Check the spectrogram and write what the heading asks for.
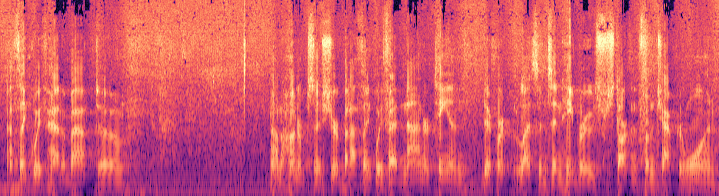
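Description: A man's voice: on the low side, steady tone, gravelly, a bit bright, slight background noise, low-quality recording. A man with a Southern US accent preaching an informal sermon as a pastor, in a folksy, conversational manner. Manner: folksy, conversational, hesitant pauses. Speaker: pastor preaching to his congregation. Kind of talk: informal sermon with scripture reading.

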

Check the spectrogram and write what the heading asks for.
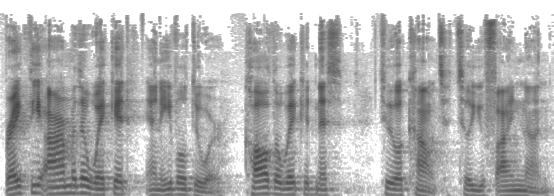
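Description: A man leading a church service, standing at a pulpit microphone and reading a psalm aloud in a measured, emphatic way. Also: on the low side. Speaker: worship leader. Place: church sanctuary.

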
